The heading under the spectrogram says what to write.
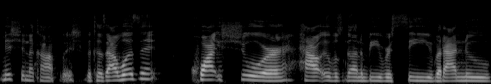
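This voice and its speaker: In a Southern US accent, a woman with medium pitch speaks in an animated tone at a moderate pace, the sound dry and close with no echo on a very clean recording with a silent background. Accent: Southern, country. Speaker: podcast host. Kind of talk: casual chat.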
